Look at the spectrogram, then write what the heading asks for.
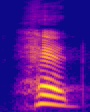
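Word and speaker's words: head: तो ये है ब्रेड, ड्रेड, हेड, all right.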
